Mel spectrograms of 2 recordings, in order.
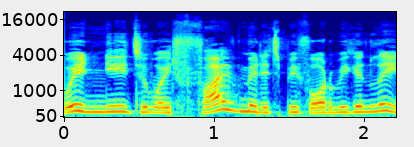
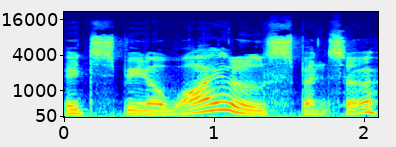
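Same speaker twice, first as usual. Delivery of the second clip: deep voice, much lower; 6 semitones lower, 3 dB quieter than usual. A brake van surprises spencer, greeting him after a while: deep voice. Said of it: "Did your voice get deep all of a sudden?".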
